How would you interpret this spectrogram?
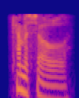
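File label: "camisole", English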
